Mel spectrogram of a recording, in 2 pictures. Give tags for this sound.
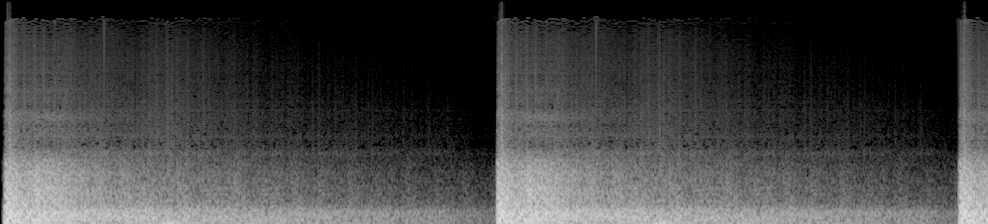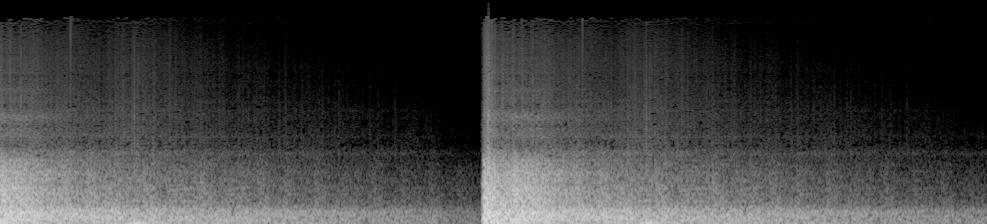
Ambient Drums

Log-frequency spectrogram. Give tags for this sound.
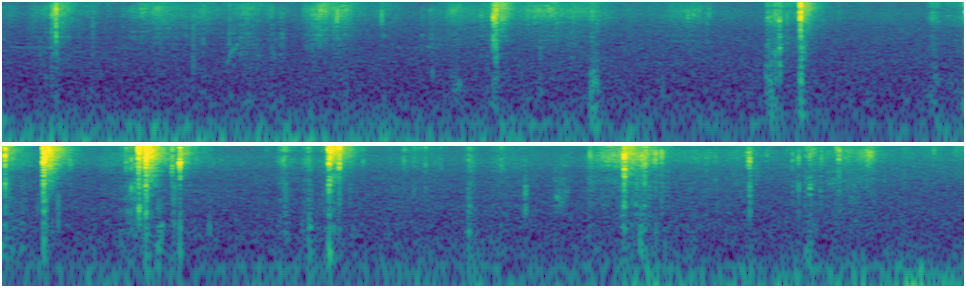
sticks walking

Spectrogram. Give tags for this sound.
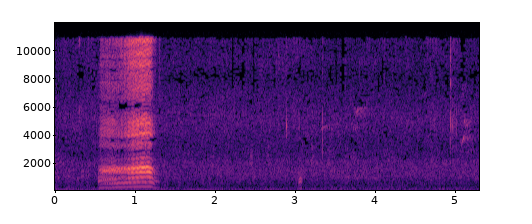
wood-duck bird duck

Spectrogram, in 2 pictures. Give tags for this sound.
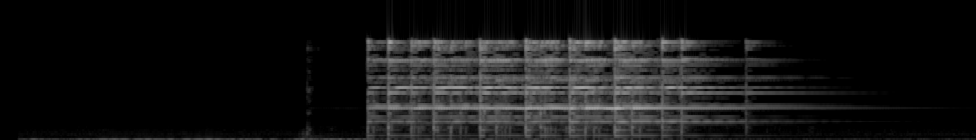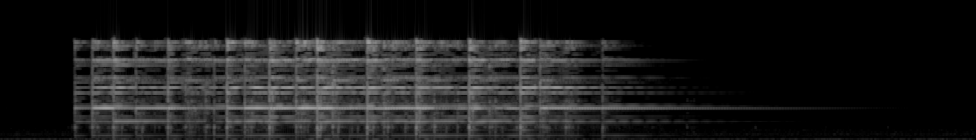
Bell ring ringing

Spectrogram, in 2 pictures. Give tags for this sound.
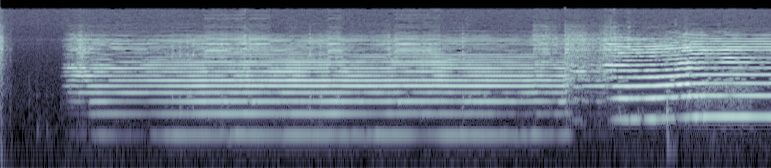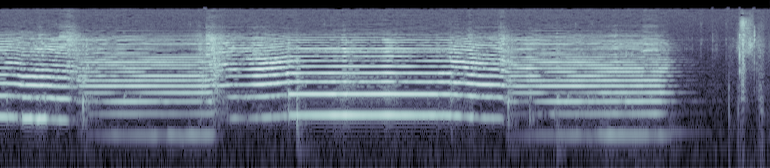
hurdy-gurdy ghironda vielle-a-roue

